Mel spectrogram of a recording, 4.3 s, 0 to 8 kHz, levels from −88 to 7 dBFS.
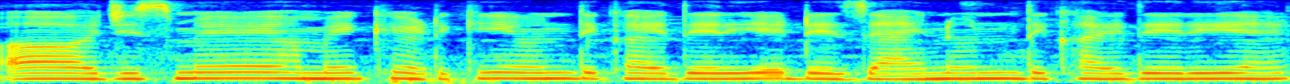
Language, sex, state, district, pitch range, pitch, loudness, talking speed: Hindi, female, Uttar Pradesh, Jalaun, 195-210 Hz, 200 Hz, -14 LUFS, 180 wpm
